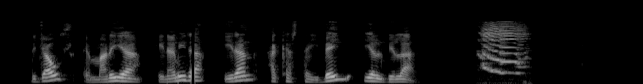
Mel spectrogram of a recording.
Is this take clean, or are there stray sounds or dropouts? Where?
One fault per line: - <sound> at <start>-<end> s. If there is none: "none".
- dropout at 1.9-2.0 s
- squeak at 4.8-5.3 s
